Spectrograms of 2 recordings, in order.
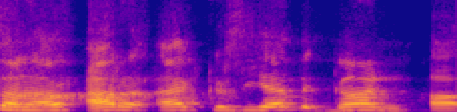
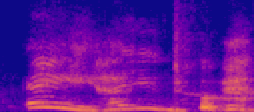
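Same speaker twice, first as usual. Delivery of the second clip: very quiet, gentle, soft, high, hushed voice; 5 semitones higher, 12 dB quieter than usual. Speaker shows how they greet someone to get them to calm down, quiet and soft. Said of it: "I'm trying to be so quiet and soft".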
